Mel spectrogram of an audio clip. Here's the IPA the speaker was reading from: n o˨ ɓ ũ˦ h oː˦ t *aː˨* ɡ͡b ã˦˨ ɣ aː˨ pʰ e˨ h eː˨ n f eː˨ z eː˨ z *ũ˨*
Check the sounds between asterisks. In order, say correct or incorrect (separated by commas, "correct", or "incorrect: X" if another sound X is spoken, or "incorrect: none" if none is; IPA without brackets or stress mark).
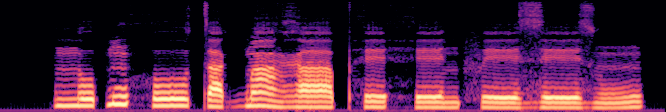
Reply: incorrect: a˨, incorrect: ũ˨˦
